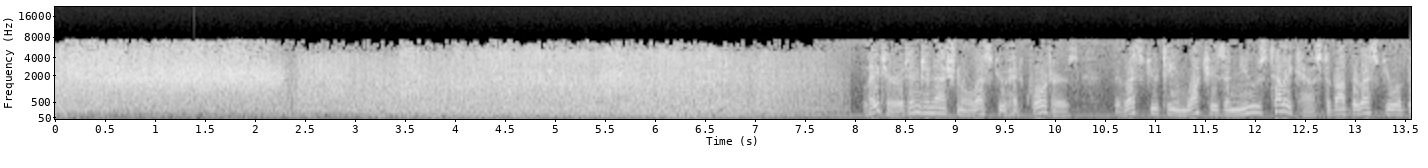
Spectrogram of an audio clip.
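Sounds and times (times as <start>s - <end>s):
test aircraft exploding into a huge ball of flame: 0.0s - 8.8s
speech: 8.2s - 13.5s.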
